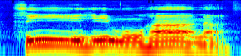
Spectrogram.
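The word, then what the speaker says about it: فِيهِ مُهَانًا: Contohnya dalam surah Al-Furqan, fihi muhana. Seharusnya kita nggak boleh membaca panjang. Cara bacanya seperti tadi, fihi muhana. Nah, tapi karena ini pengecualian, hi-nya dibaca panjang.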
